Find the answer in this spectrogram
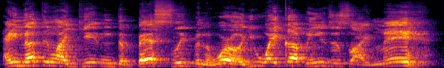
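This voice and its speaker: High-pitched, bright-voiced man chatting casually. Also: normal speed. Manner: animated, slangy, punctuated with catchphrases. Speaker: host of an eating show. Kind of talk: casual mukbang chat to camera. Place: home kitchen, indoors. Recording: echoey kitchen room sound.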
